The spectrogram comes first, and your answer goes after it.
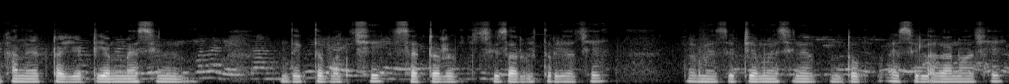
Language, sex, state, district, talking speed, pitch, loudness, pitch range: Bengali, male, West Bengal, Malda, 105 wpm, 130 Hz, -20 LUFS, 130-140 Hz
